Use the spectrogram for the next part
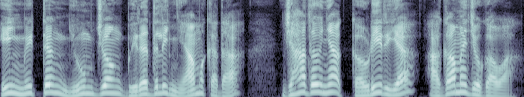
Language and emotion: Santali, happy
